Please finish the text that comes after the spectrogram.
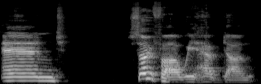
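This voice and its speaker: A man's voice: medium pitch, lively intonation, takes it slowly, pushed and bright. A man hosting a casual movie review show, jokey and loose, swearing freely. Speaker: show host.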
